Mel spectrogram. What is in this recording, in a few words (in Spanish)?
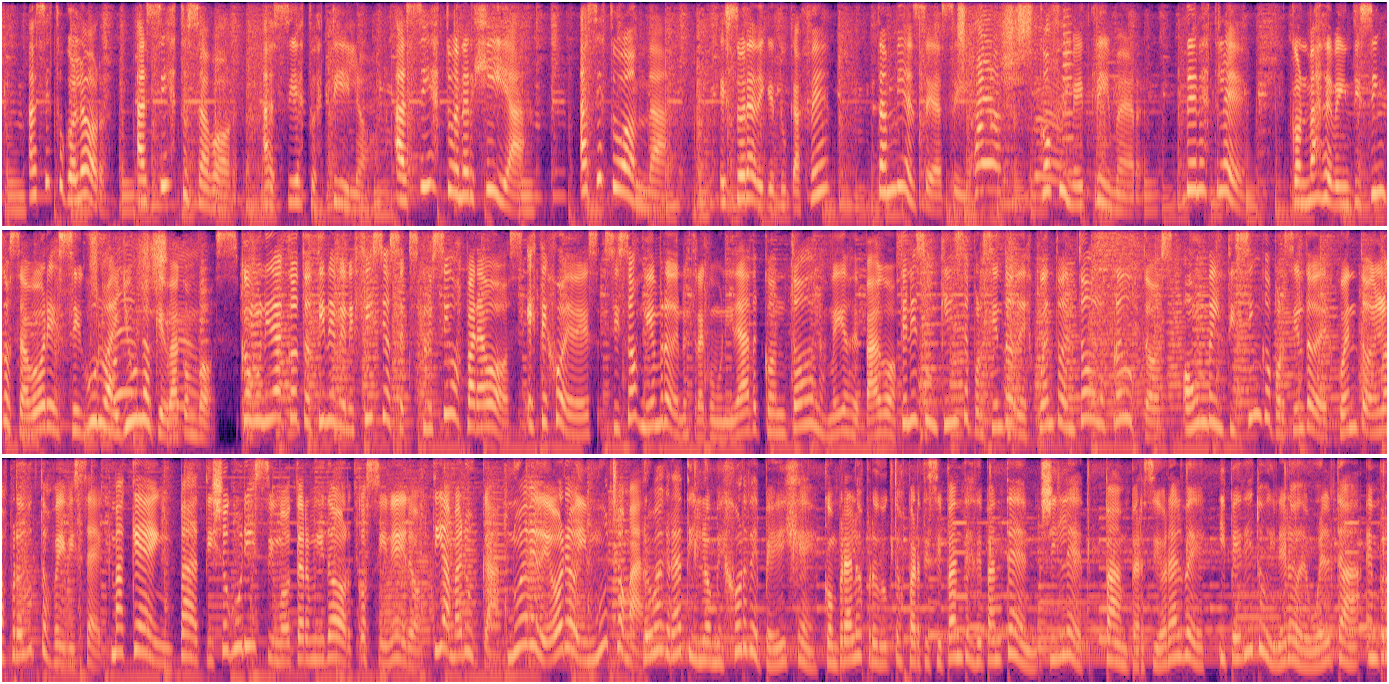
voces masculinas y femeninas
